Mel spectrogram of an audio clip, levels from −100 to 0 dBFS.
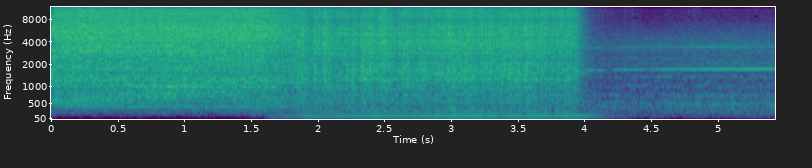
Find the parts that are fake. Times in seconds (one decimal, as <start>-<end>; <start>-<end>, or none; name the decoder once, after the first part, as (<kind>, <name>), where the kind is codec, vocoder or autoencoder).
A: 0.9-1.6 (vocoder, BigVGAN v2); 3.4-4.3; 4.7-5.4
